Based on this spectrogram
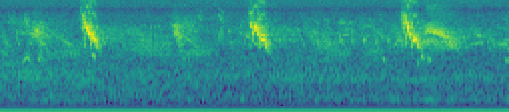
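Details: Three well-spaced, sharp chirps from a Eurasian tree sparrow, about one per second, in a bee-eater colony. Fainter trilling birds and a low rumble continue behind them.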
